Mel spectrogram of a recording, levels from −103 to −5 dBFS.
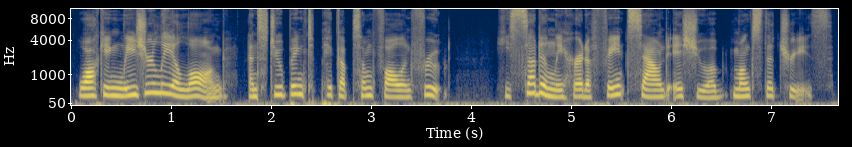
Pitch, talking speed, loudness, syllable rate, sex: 225 Hz, 165 wpm, -21 LUFS, 4.7 syllables/s, female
